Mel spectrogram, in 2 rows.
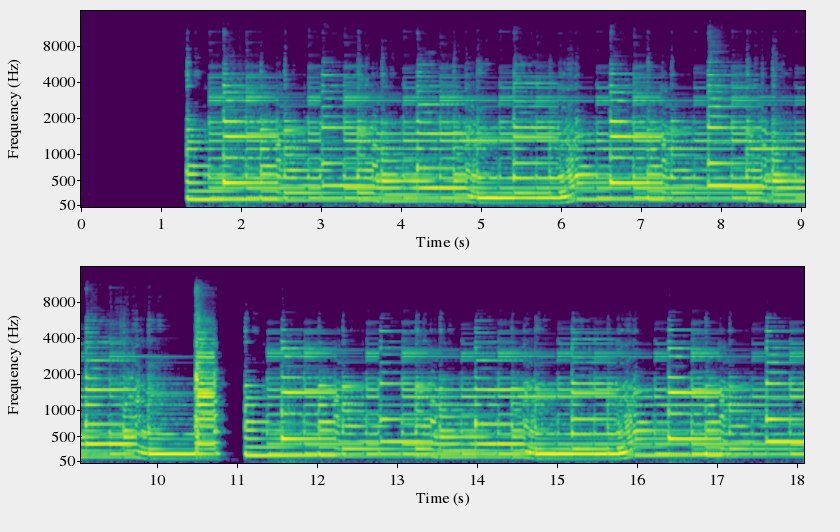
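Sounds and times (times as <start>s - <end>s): electric guitar playing: 1.3s - 18.0s.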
